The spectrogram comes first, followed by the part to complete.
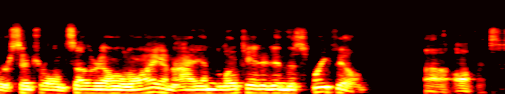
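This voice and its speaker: A man's unremarkable speaking voice, medium in pitch, with fairly even intonation. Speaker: lender relations specialist at a government agency. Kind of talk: webinar presentation.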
